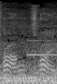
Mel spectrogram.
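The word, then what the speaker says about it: Changchai: ว่า จะ เป็น เครื่อง ชาง ชย นะ s a g C AI ครับ น่า จะ อ่าน ว่า ช้างชัย แบรน จีน ครับ ผม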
